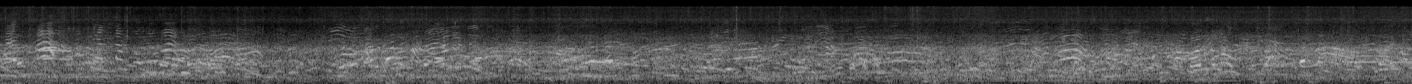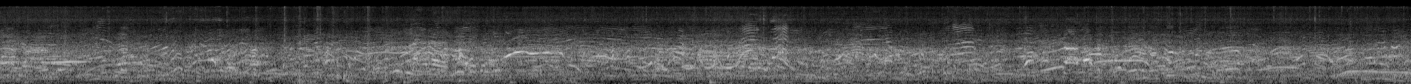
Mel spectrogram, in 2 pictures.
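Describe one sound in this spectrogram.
A crowd of people chatter at the same time.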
